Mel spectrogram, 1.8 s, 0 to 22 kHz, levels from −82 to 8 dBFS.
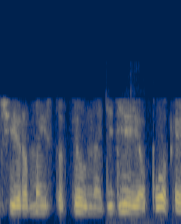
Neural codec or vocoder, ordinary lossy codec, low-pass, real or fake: none; AAC, 32 kbps; 7.2 kHz; real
